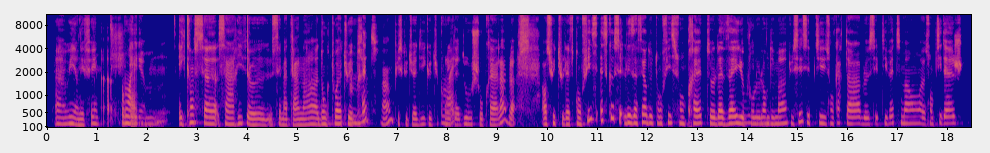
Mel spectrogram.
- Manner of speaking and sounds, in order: other background noise
- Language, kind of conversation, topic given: French, advice, Comment puis-je instaurer une routine matinale stable ?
